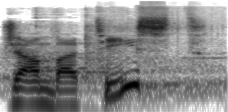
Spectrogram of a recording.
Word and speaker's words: Jean-Baptiste: Okay, hey everybody, we're here with Ingrid Jean-Baptiste. Did I pronounce that right?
